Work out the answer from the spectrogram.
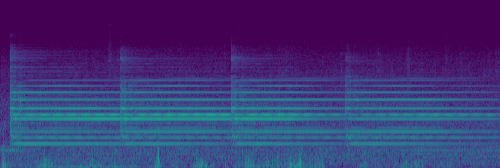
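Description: A bell struck four times, about two seconds apart, each stroke ringing on with many overtones that slowly die away.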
